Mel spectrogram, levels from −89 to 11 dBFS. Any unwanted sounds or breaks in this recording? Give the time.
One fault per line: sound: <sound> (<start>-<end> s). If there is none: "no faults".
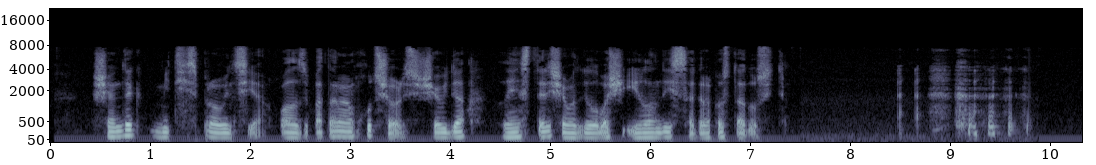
sound: laugh (8.5-9.8 s)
